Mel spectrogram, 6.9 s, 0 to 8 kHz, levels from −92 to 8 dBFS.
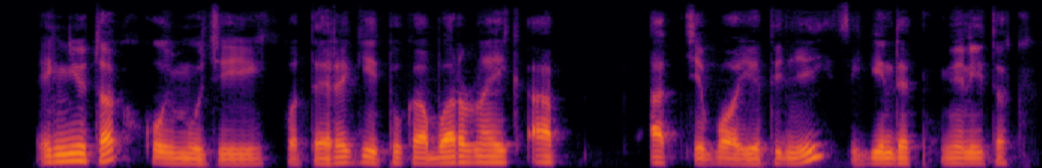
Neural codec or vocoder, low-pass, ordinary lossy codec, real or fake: codec, 16 kHz, 2 kbps, X-Codec, WavLM features, trained on Multilingual LibriSpeech; none; none; fake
